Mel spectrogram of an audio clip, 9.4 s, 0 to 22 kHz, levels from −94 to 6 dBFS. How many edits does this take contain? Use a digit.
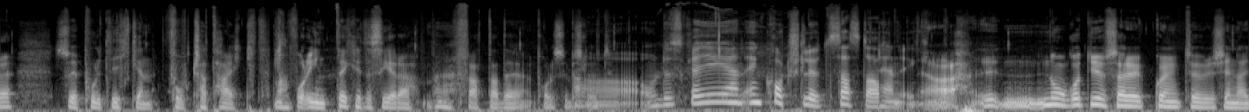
3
